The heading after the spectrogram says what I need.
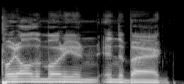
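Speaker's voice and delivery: mock, put-on guy voice. Friends asked to try their guy voices with a stick-up line: put-on guy voice. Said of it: "Let me hear your guy voice".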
